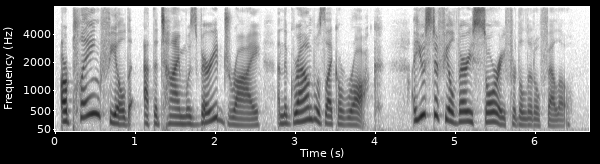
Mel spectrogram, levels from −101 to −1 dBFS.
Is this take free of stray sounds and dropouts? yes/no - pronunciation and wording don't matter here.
yes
